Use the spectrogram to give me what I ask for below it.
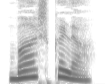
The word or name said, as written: ಬೆಸಕೋಲು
